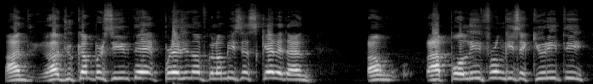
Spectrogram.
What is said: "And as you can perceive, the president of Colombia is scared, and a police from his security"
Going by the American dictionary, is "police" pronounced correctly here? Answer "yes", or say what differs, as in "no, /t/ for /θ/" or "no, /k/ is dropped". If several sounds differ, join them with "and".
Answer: no, /s/ is dropped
